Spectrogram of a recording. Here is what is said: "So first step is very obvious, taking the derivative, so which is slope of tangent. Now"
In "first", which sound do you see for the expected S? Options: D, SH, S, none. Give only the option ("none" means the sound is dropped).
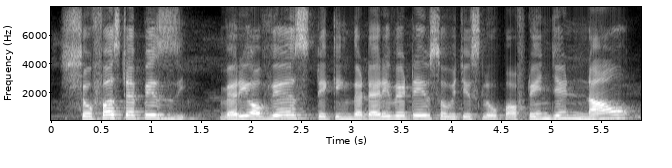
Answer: none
